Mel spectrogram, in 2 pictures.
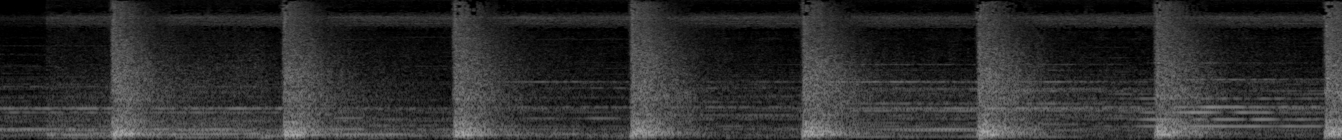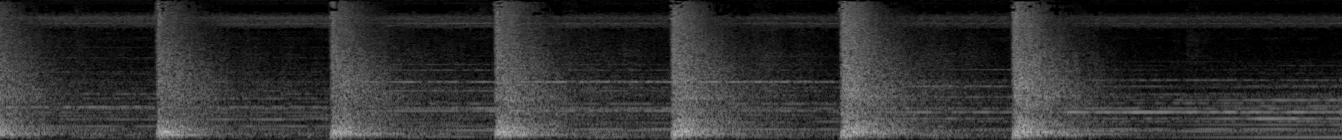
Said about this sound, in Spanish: Cuando los policías se adentran cada vez más al lugar, se les puede notar el temor que sienten al caminar y estar más cerca de la puerta metálica, ya que es lo que producía los ruidos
